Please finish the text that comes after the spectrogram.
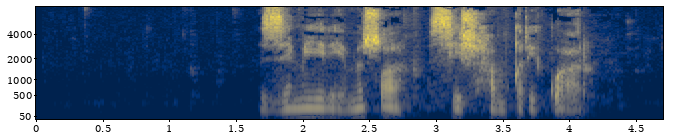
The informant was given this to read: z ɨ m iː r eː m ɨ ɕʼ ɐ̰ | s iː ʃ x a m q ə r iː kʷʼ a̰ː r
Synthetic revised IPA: z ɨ m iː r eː m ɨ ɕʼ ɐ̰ | s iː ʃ ħ a m q ə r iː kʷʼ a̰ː r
